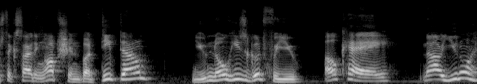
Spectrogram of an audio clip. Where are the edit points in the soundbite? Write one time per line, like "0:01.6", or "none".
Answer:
0:03.1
